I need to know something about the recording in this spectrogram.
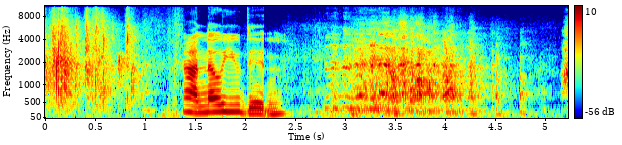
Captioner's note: audience laughing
